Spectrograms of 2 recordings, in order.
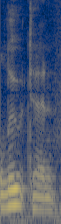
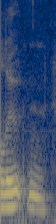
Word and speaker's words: Lewton: When I heard it, I would always picture that it was spelled L-U-T-E-N. – Mm-hmm. – But it's spelled L-E-W-T-O-N.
